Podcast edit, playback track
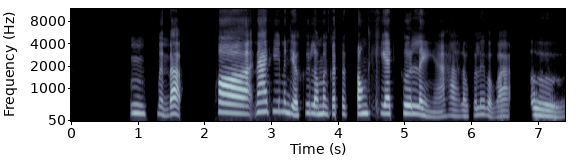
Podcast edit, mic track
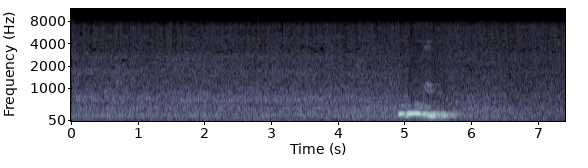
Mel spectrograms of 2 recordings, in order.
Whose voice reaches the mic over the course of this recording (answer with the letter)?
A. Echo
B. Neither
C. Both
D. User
D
